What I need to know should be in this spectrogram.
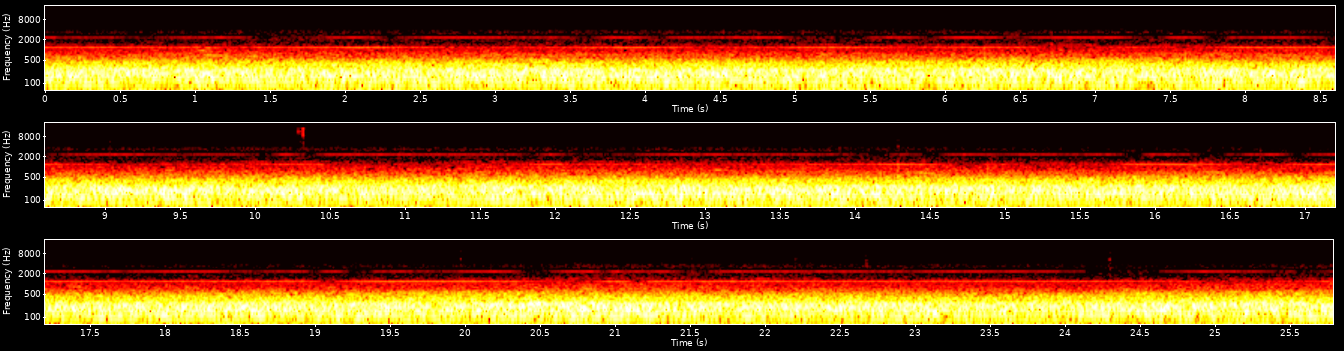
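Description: An aircraft engine drones steadily, heard from inside the cabin.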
